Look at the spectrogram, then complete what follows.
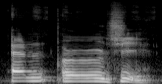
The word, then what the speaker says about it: energy: 원어민들은 절대로 에너지라고 이렇게 발음 안 합니다. 그래서 이제 보면은 우리 영어 훈민정음 안에 에너지를 찾아보면 이 에너지는 뭡니까? energy 이렇게 되는 거죠.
